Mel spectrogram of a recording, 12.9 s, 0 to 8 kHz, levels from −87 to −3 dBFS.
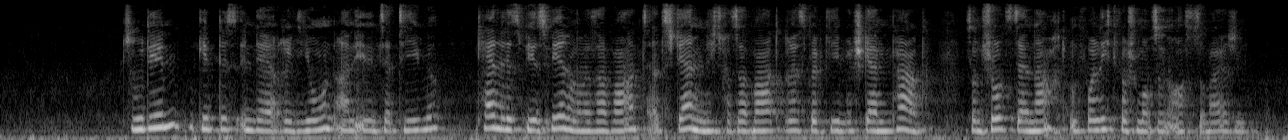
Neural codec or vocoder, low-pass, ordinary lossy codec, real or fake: codec, 16 kHz, 2 kbps, FunCodec, trained on LibriTTS, 25 frames a second; 7.2 kHz; none; fake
